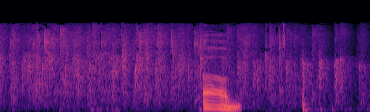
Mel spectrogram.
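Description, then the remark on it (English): An audience at the Grassroots Bitcoin event claps steadily for the presenters in a dense, crackling wash of applause, with a single loud voiced cheer rising briefly above it midway before the clapping carries on. “Huge round of applause for these guys.”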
